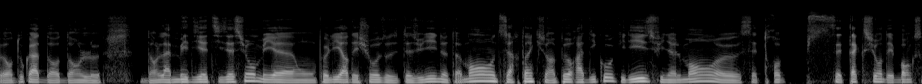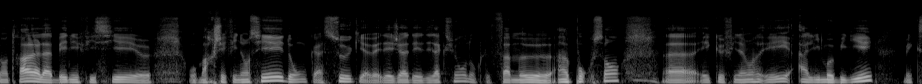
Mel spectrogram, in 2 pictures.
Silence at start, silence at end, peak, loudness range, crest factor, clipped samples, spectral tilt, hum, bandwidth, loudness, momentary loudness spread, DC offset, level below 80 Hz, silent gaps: 0 s; 0 s; -12 dBFS; 3 LU; 18 dB; under 0.1%; -7 dB/octave; none; 12.5 kHz; -29 LUFS; 10 LU; under 0.1%; -56 dBFS; none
